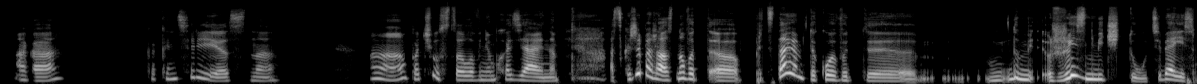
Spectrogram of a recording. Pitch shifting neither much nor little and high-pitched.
No: wide, 6.2 semitones; high, 205 Hz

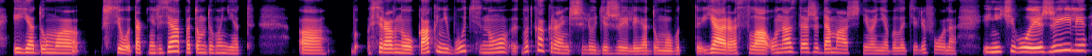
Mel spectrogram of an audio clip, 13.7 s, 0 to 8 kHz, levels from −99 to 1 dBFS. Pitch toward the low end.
No: high, 190 Hz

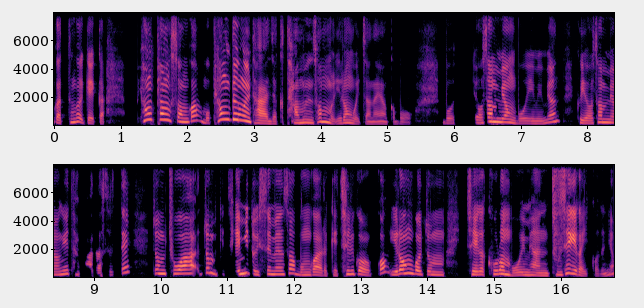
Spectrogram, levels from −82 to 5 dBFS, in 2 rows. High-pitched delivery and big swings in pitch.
Yes: high, 225 Hz; wide, 6.6 semitones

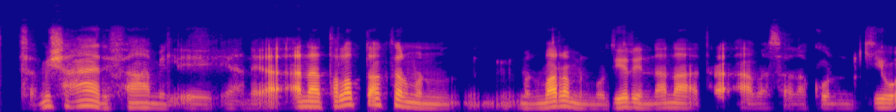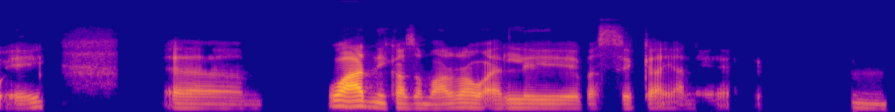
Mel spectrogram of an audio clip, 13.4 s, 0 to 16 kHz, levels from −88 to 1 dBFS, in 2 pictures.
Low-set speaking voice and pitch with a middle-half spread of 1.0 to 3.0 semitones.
No: low, 105 Hz; average, 3.7 semitones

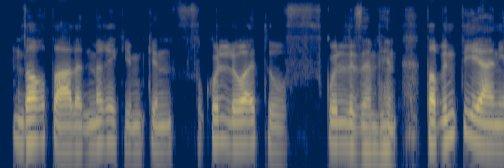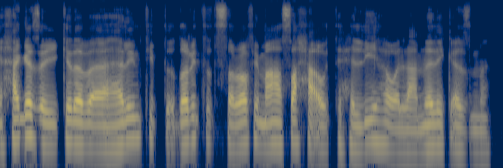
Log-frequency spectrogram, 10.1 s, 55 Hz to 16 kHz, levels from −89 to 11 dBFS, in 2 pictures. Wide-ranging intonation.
No: average, 2.8 semitones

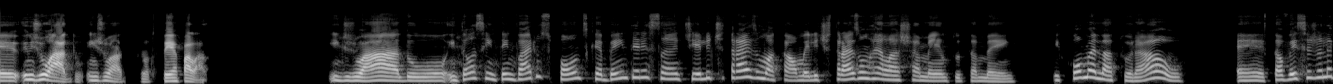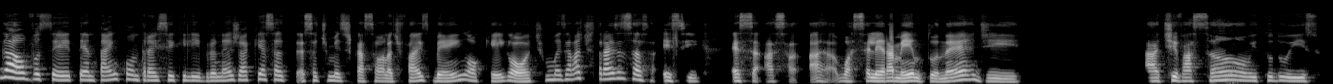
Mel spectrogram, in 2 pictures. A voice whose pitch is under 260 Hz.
Yes: high, 190 Hz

